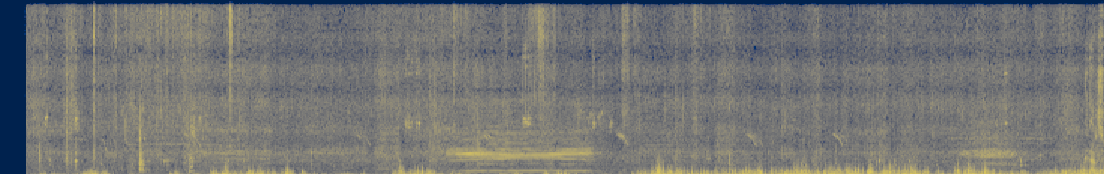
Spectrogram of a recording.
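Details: Hallikar heifers work in a field with a young boy. One steady, sustained moo lasts about two seconds and rises above loud, low rumbling and clattering noise. Voices are heard nearby.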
